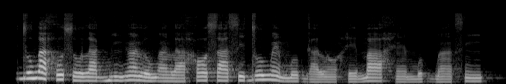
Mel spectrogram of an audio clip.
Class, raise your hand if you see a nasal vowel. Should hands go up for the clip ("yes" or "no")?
yes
